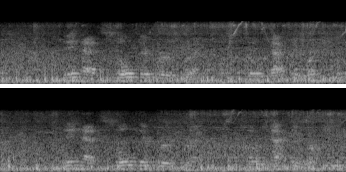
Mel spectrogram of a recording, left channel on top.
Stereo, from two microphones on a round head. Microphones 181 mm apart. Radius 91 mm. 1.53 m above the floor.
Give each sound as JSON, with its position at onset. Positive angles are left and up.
{"t": 0.6, "sound": "a man speaking", "side_deg": -30, "distance_m": 5.5}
